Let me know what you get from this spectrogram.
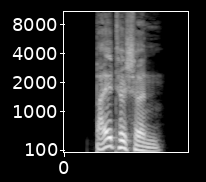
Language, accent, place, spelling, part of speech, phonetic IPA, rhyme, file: German, Germany, Berlin, baltischen, adjective, [ˈbaltɪʃn̩], -altɪʃn̩, De-baltischen.ogg
- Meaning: inflection of baltisch: 1. strong genitive masculine/neuter singular 2. weak/mixed genitive/dative all-gender singular 3. strong/weak/mixed accusative masculine singular 4. strong dative plural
